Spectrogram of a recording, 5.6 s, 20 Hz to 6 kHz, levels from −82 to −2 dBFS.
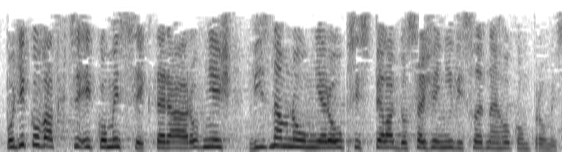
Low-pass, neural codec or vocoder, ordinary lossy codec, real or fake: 5.4 kHz; none; MP3, 24 kbps; real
